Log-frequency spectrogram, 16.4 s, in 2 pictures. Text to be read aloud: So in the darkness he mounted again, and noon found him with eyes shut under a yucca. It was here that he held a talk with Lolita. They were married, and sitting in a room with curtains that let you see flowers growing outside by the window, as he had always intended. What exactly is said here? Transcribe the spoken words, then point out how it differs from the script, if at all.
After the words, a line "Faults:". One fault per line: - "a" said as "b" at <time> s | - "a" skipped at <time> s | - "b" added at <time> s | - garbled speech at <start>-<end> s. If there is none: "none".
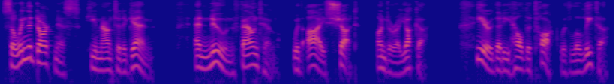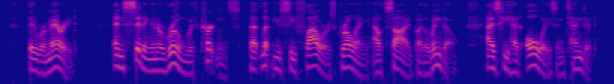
So in the darkness he mounted again, and noon found him with eyes shut under a yucca. Here that he held a talk with Lolita. They were married, and sitting in a room with curtains that let you see flowers growing outside by the window, as he had always intended.
Faults:
- "It was" skipped at 5.8 s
